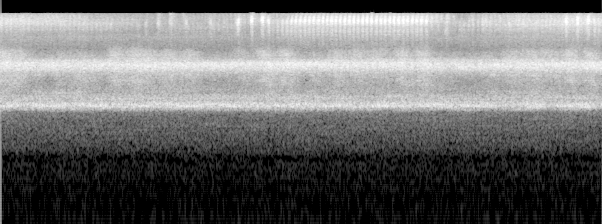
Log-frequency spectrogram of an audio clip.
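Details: Many crickets trill together in a constant high shimmering chorus, stacked droning tones at fixed pitches, with bursts of rapid high pulsing around three to four and six to seven seconds.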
